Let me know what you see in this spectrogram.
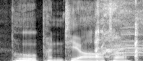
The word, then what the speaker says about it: Puppentheater: The way they say puppet theater, they say Puppentheater.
